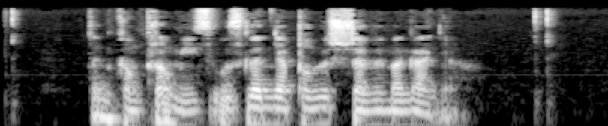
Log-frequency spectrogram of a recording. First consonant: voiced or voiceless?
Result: voiceless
